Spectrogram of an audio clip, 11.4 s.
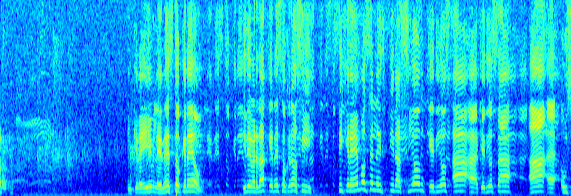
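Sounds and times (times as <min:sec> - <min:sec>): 
audience applause: 0:00.0 - 0:01.8
speech: 0:02.6 - 0:11.4.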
